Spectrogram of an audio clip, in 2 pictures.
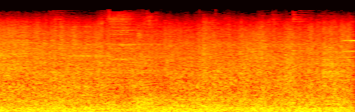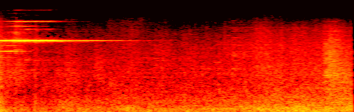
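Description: Freight cars of a mixed freight train rolling past on steel wheels and rail, a dense, loud running noise. About three and a half seconds in the noise drops suddenly and a steel wheel gives a brief, high, steady squeal. The rolling noise then builds back up near the end.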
